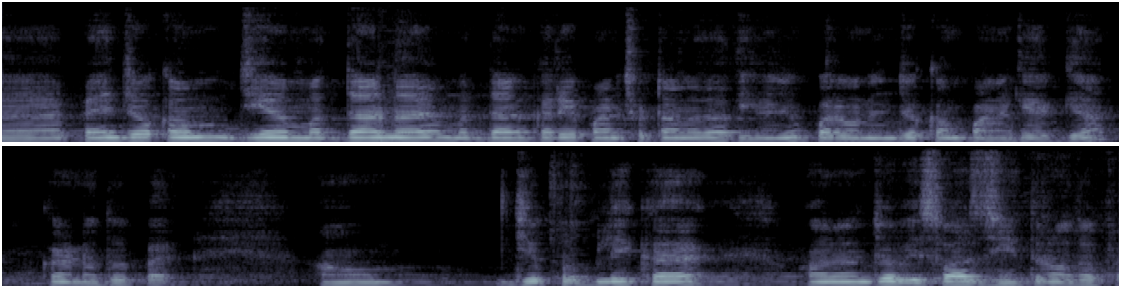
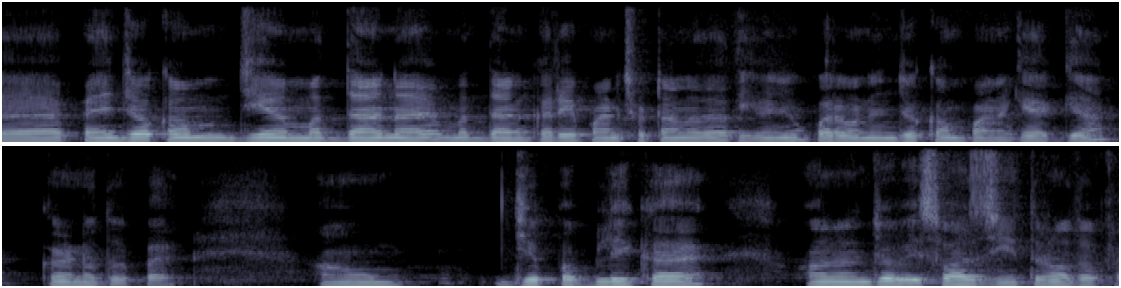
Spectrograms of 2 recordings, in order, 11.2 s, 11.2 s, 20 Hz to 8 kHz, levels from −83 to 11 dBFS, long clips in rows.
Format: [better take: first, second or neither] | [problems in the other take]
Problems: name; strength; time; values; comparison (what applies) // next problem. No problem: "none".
second | noise reduction (neural separator model SepFormer DNS4)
